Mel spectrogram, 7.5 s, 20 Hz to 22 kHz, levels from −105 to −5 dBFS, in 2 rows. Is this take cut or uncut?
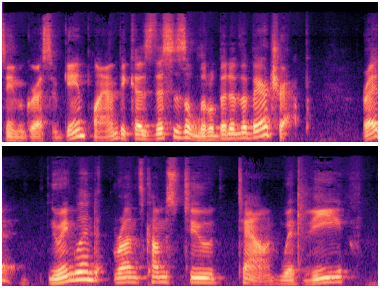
uncut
